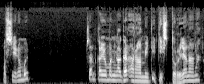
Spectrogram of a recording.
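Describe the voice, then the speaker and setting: A man's voice: sits high, brisk, a bit bright, no echo. A man with an Ilocano accent acting an evasive, sweet-talking unfaithful husband in a radio drama. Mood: defensive.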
